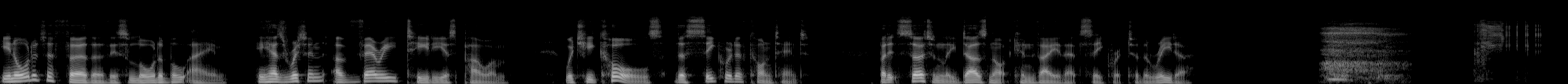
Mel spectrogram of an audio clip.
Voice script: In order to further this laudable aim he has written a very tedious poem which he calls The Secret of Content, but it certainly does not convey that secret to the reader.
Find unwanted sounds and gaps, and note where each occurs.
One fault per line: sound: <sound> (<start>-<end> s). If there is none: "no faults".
sound: sigh (13.2-14.1 s)
sound: squeak (14.7-15.5 s)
